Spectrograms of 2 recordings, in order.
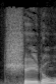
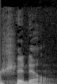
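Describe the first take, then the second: First: Shadle as SHAY-dul; first-syllable stress. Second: Shadell as shay-DELL; second-syllable stress. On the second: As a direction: land the stress on the end of Shadell. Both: Shown as a demonstration. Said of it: "I keep saying Shadell. Is it Shadle or Shadell?".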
